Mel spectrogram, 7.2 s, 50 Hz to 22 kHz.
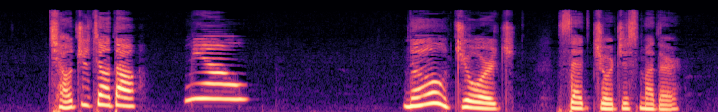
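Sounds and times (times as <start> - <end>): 
speech: 0.6 - 2.4, 4.0 - 6.8
person voicing a cat's meow: 1.9 - 2.6.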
